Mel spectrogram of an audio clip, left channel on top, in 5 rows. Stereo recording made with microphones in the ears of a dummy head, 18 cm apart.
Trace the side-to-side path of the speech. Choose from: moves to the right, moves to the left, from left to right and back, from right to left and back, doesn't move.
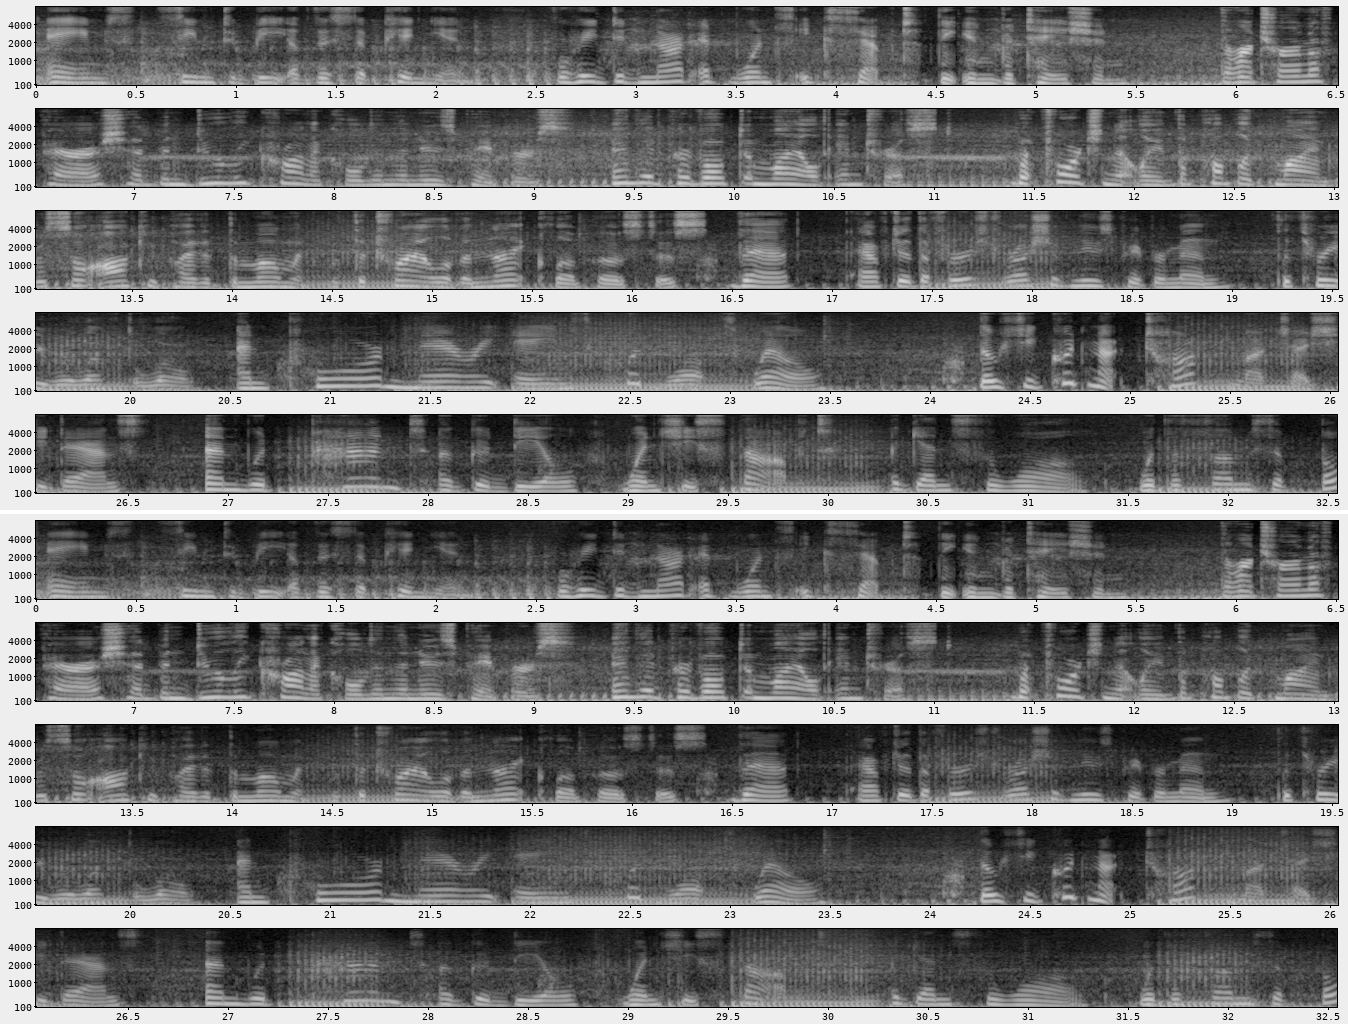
from left to right and back.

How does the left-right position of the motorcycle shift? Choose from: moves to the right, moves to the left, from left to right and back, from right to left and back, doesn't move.
moves to the right.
